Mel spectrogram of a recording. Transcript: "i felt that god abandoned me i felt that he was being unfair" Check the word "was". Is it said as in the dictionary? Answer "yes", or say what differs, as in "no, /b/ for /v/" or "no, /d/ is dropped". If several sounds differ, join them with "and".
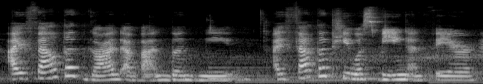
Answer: no, /s/ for /z/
